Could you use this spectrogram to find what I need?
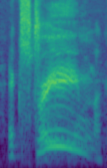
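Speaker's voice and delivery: mock-epic shout; mock hype. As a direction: belt it out like an extreme-sports hype man. Mock hype for card tricks.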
